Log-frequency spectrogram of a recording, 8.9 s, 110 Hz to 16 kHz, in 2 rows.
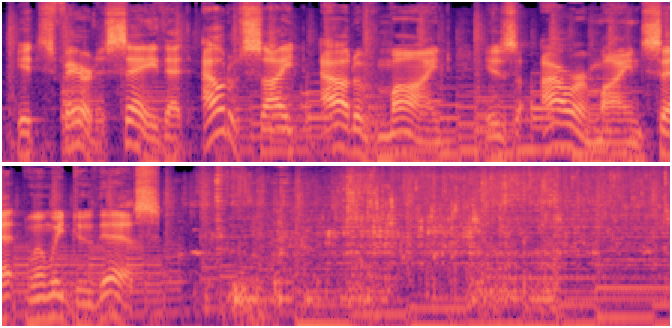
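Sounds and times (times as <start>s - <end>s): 
speech: 0.1s - 6.8s
toilet flushing: 5.7s - 8.8s.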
